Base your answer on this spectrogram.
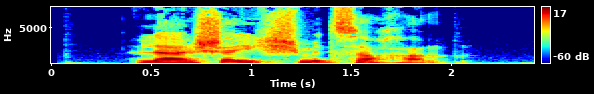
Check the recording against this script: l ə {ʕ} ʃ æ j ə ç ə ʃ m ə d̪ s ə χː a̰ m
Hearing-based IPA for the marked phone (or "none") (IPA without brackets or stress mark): ʕ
